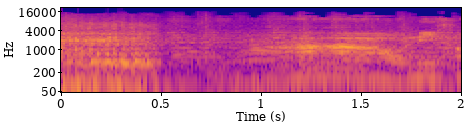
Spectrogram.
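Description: A dinosaur roar sound effect, of the kind a toy dinosaur makes: a loud, rough roar that ends about half a second in, then a shrill screech that rises and falls.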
